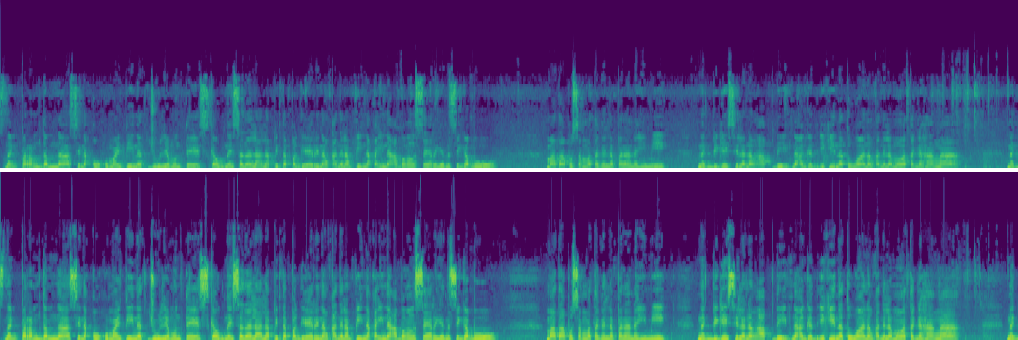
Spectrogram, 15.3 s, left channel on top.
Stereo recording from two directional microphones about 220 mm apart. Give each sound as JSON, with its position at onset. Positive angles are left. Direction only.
{"t": 0.1, "sound": "a woman's voice", "side_deg": -40}
{"t": 8.2, "sound": "a woman's voice", "side_deg": -40}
